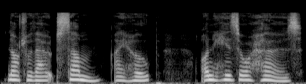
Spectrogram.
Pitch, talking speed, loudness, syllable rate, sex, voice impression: 190 Hz, 175 wpm, -17 LUFS, 4.1 syllables/s, female, feminine, adult-like, slightly thick, tensed, slightly powerful, hard, slightly soft, slightly muffled, intellectual, calm, reassuring, elegant, kind, slightly modest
